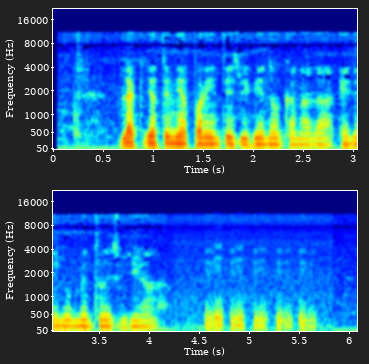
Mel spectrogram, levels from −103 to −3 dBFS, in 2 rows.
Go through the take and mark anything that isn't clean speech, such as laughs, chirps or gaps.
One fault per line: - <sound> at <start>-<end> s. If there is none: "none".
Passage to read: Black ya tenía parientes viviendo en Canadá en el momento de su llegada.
- laugh at 4.6-5.7 s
